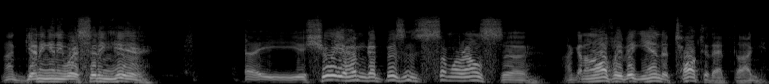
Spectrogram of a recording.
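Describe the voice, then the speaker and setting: An actor in an old-time radio drama playing a hard-boiled, wry American private investigator with clipped, slangy speech. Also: male voice, medium pitch, sing-song, fairly quick, close to an everyday voice. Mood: wry, pressing. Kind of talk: 1940s-50s radio detective acting, narration and dialogue. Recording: old radio recording with music behind.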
